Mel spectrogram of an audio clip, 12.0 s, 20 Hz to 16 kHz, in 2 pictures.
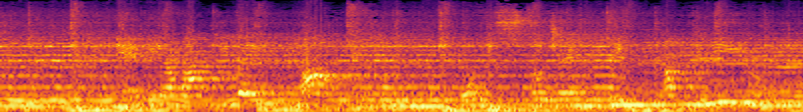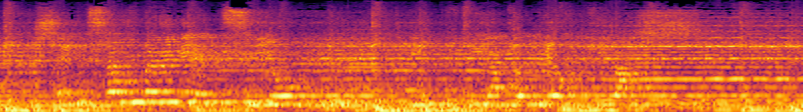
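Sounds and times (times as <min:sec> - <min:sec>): live band playing: 0:00.0 - 0:12.0
woman singing: 0:00.9 - 0:11.2.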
